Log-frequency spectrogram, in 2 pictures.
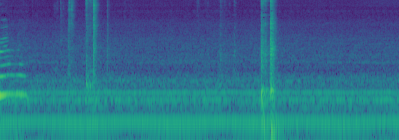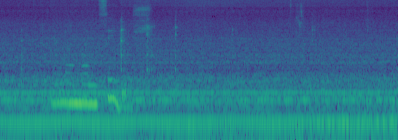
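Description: Kitchenware clinking at a sink: a light clink about two seconds in and a louder, sharp clink about five seconds in, over a steady low hum.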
